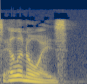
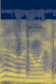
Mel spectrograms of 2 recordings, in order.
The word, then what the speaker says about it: Illinois: Illinois. And they ended their commercial with OIS because it rhymes with toys.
